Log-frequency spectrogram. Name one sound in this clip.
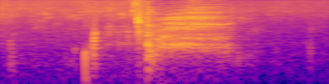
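A man lets out a loud satisfied gasp.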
